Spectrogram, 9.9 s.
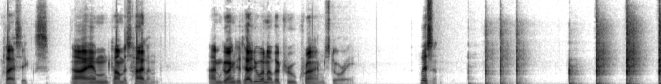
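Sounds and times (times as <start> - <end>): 
speech: 0.1 - 2.4, 3.1 - 5.4, 6.3 - 6.6
hammer driving a nail into a wall: 7.0 - 9.9.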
